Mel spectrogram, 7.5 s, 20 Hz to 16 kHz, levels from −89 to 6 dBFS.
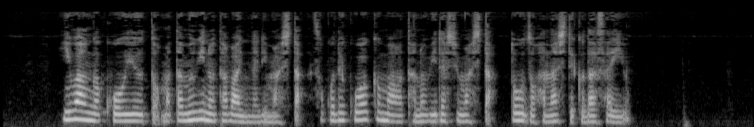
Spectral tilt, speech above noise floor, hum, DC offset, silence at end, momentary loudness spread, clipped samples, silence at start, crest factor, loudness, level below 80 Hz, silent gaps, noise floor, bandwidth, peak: -5 dB/octave; 48 dB; none; under 0.1%; 1.25 s; 8 LU; under 0.1%; 0.65 s; 20 dB; -21 LUFS; -60 dBFS; none; -69 dBFS; 11.5 kHz; -2 dBFS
